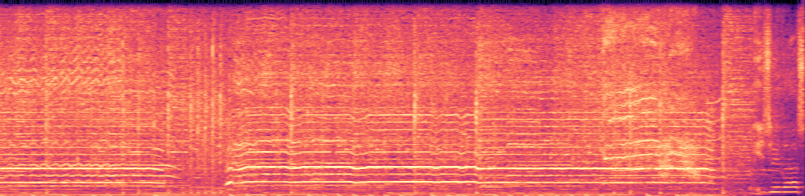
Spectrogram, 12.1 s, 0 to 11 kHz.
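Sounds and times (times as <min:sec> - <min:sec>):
live rock band playing loud: 0:00.0 - 0:11.4.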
